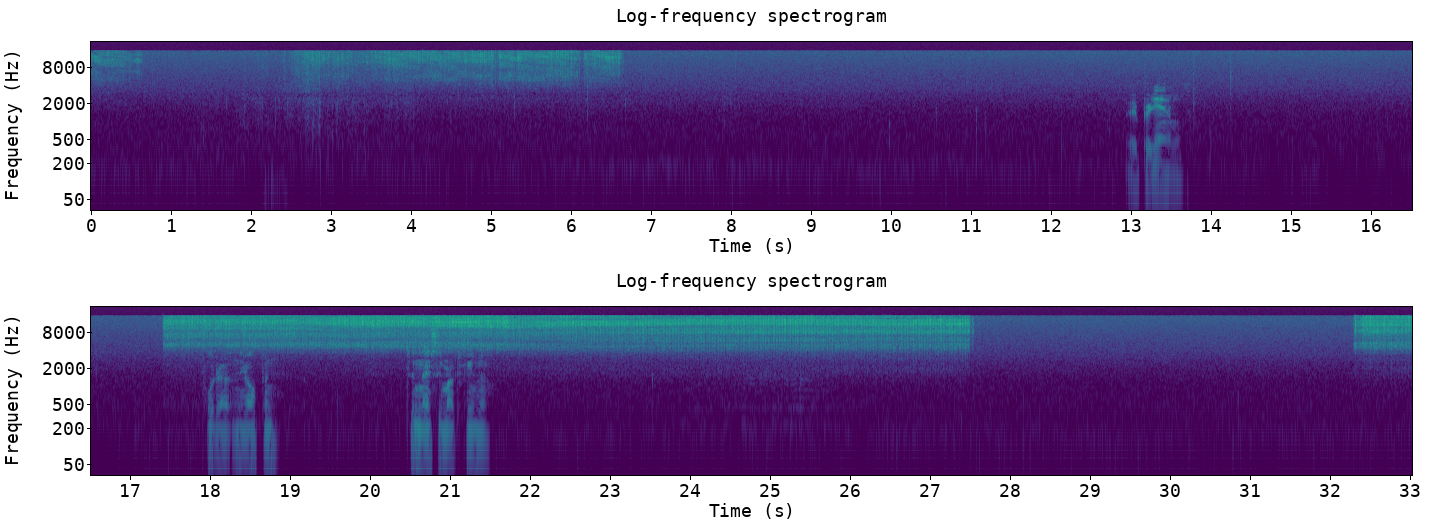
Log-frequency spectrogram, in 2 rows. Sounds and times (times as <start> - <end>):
Snake: 0.0 - 0.8, 2.3 - 7.0, 17.4 - 27.6, 32.3 - 33.0.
